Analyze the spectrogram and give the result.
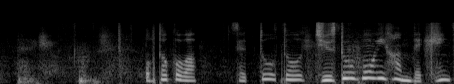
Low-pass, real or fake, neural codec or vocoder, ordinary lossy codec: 7.2 kHz; fake; codec, 16 kHz, 0.7 kbps, FocalCodec; none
